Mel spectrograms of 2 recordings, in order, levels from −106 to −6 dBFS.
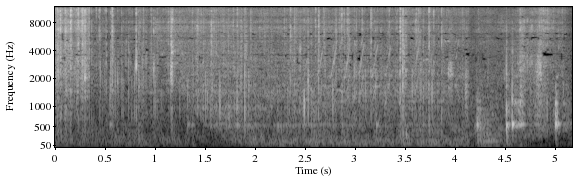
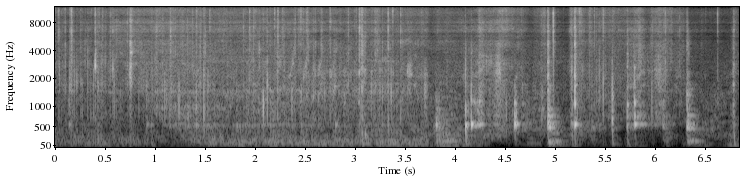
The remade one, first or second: second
